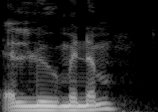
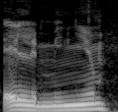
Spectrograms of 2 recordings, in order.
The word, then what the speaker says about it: aluminium: But I was thinking about, you know how Americans say aluminum? Yeah, aluminum. And we're just like aluminium? Aluminium. Because we're lazy. We don't like to pronunciate. I want to see how that's spelt because maybe they're saying it wrong. Aluminium. Aluminum. But then when it comes to we say it right.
